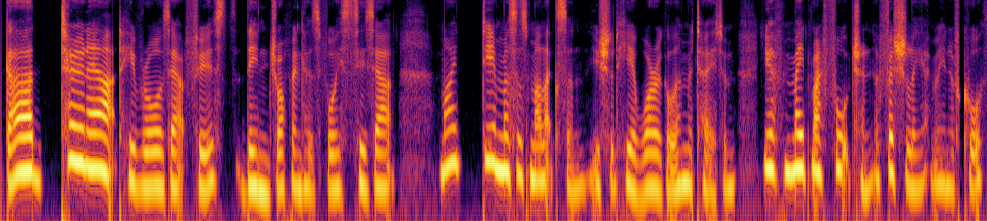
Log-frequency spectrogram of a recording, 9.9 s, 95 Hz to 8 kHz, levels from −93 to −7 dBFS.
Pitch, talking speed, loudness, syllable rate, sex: 215 Hz, 195 wpm, -19 LUFS, 4.6 syllables/s, female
